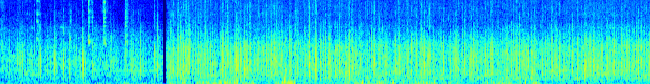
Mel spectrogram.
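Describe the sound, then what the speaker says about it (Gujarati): Steady rain pours down, a dense hiss of drops with scattered clinks on hard surfaces, briefly lighter at first then heavier and constant. "આવ્યો વરસાદ આવ્યો"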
